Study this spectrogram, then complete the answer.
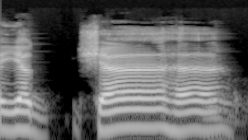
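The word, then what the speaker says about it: يَغْشَاهَا: Gain kalau dalam kondisi sukun mati harus dialirkan dan ditebalkan. Nah, biasanya kita ini seperti ke G. Wallaili idza yagsyaha.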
